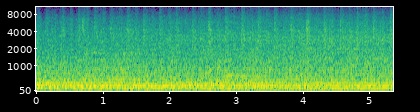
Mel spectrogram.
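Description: An old diesel locomotive known as the Old Beast hauls the 228DN shuttle train on a Pakistani branch line near Multan Cantt. Its heavy rumble and engine drone stay loud and steady throughout.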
